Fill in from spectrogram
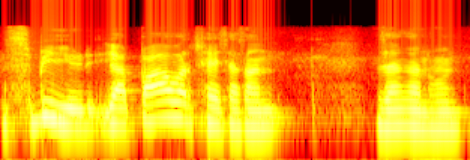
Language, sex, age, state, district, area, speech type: Kashmiri, male, 60+, Jammu and Kashmir, Srinagar, urban, spontaneous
